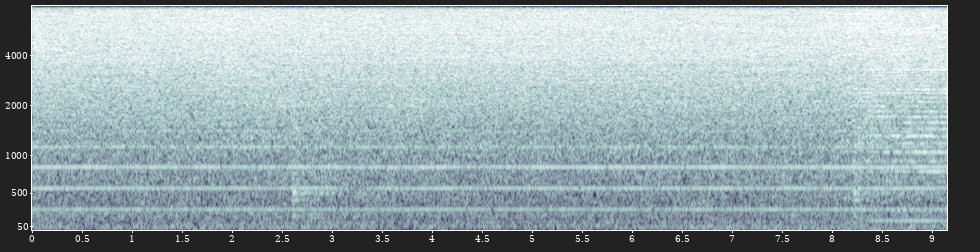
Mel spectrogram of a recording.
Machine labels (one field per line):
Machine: fan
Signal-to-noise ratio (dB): -6 dB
